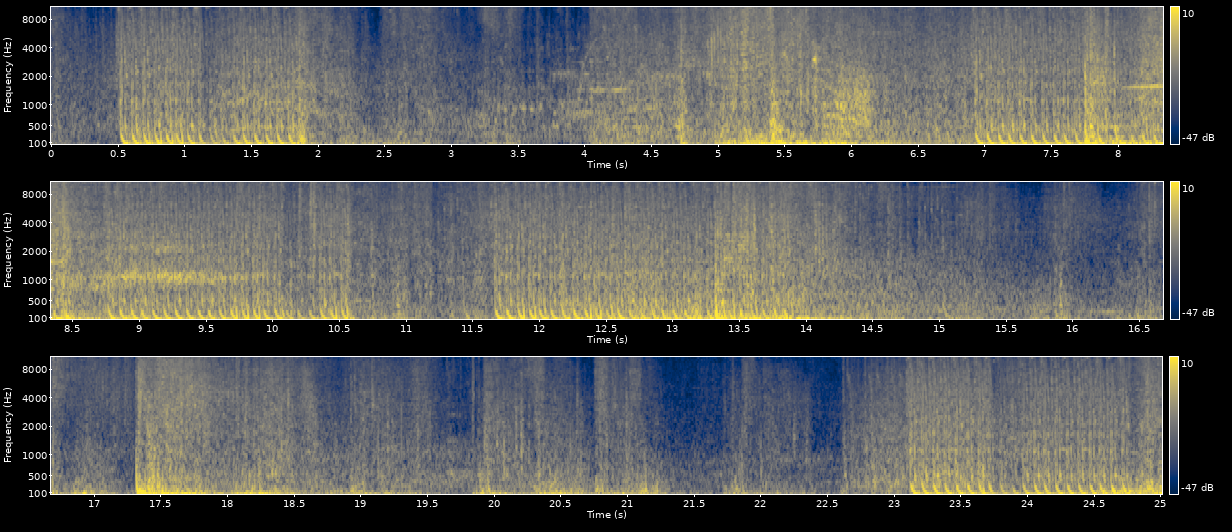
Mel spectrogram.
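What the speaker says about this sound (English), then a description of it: "I like the sound this gun makes" Video game gunfire rattles in sustained bursts and volleys throughout, loud and close, with short gaps between strings of shots and heavier booming hits mixed in.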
